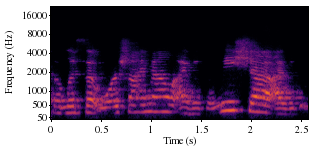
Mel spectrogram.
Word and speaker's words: Sheinmel: Yes, it's Sheinmel. Okay, thank you.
